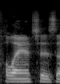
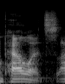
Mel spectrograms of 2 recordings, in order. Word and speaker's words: Palance: That's like Jack Palance's like weird MO. I always call him Palance. His name is Palance. I always call him Palance. I always mispronounce his name.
